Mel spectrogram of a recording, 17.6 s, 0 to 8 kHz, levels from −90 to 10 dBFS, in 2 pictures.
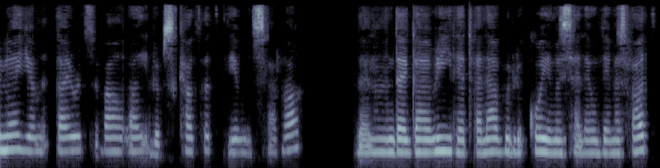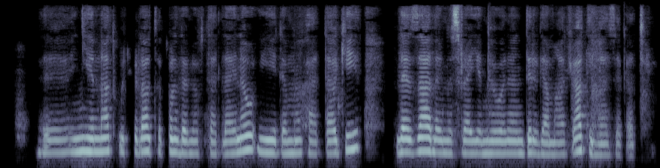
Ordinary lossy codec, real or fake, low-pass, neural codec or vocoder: AAC, 32 kbps; fake; 7.2 kHz; codec, 24 kHz, 0.9 kbps, WavTokenizer, medium speech release version 1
